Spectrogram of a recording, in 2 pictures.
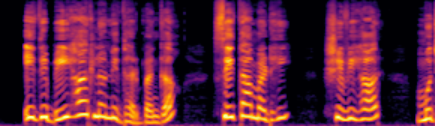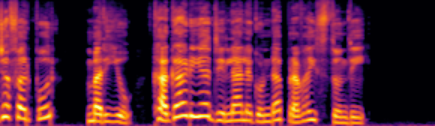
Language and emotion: Telugu, neutral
